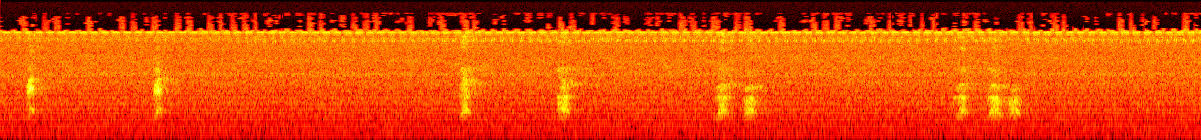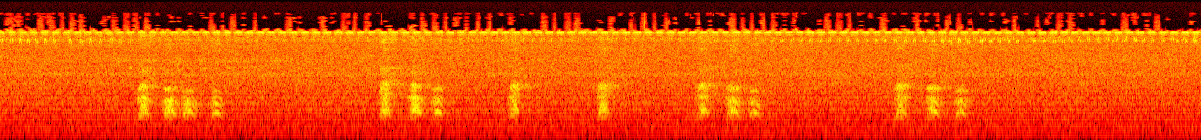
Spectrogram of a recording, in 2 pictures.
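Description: A dog barking repeatedly, some single barks and some quick runs of two to four, over a steady background hiss.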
